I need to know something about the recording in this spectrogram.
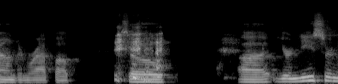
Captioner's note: chuckles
